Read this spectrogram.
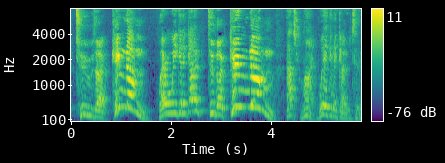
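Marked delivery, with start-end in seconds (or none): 0.1-2.6 mock-grand announcement. Rallying children, call and response. 2.7-4.1 loud, high call with a drawn-out end; rousing call. Pretend. Teacher rallying children to the kingdom, rousing shout.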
